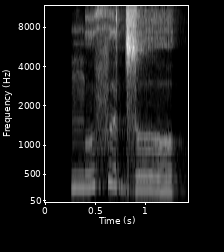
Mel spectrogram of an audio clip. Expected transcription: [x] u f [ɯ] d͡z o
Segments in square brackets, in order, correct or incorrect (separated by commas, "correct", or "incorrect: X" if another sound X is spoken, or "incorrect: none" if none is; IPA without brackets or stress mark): incorrect: ŋ, correct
